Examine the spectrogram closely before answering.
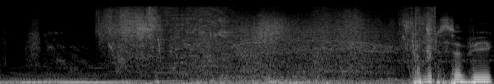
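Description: A magic portal shimmers with a bright, sparkling hiss.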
